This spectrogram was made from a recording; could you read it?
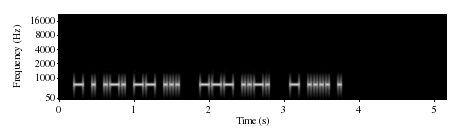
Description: Morse code, heard as a keyed tone, about 29 wpm, 700 Hz. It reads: TERMS OF THE
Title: Speed-Racing - Sets of 4 Words 30wpm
